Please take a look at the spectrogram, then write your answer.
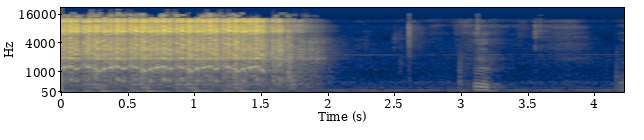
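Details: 2004 Yamaha YFZ450 ATV after rebuild with new exhaust, first start attempt: starter chugs evenly about two seconds without catching; engine completely dry, new oil filter, 8mm bolt loosened to prime oil system to head.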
